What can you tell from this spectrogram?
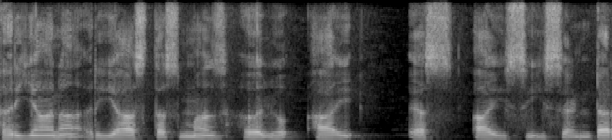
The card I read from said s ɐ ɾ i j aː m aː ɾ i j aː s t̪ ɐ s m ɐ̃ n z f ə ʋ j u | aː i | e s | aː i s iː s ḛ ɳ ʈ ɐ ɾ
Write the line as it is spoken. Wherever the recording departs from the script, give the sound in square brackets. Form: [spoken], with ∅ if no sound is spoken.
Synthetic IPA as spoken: [h] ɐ ɾ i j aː [n] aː ɾ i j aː s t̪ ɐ s m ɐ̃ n z [h] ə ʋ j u | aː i | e s | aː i s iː s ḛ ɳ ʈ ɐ ɾ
